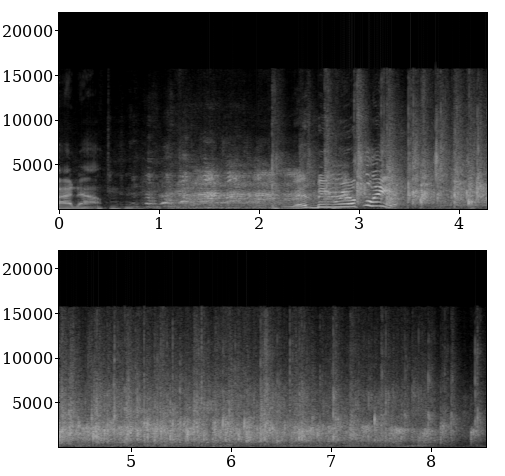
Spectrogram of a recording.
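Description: An audience claps and cheers in a large room.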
